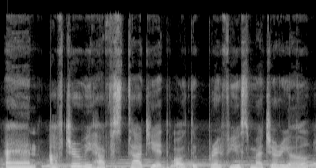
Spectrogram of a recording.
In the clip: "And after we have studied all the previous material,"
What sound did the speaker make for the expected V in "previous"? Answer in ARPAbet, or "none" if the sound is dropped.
F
